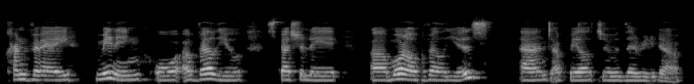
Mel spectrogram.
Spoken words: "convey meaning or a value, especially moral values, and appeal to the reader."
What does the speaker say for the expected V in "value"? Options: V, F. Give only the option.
V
